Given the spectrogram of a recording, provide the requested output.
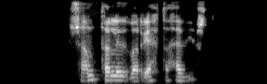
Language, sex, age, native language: Icelandic, male, 20-29, Icelandic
